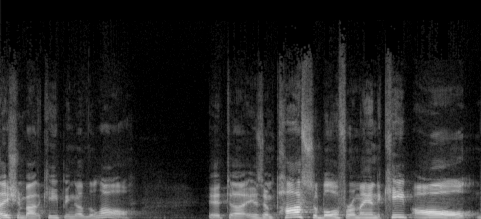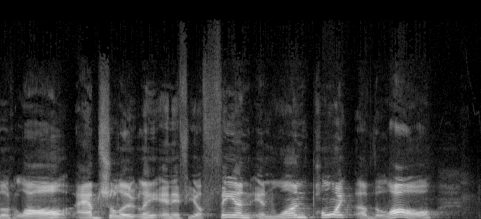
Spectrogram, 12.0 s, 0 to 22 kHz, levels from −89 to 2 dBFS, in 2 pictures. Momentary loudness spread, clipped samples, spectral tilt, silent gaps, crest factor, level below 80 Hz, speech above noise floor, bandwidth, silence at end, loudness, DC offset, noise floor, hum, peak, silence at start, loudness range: 12 LU; under 0.1%; -4 dB/octave; none; 20 dB; -76 dBFS; 40 dB; 17.5 kHz; 0.55 s; -20 LUFS; under 0.1%; -61 dBFS; none; 0 dBFS; 0 s; 4 LU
